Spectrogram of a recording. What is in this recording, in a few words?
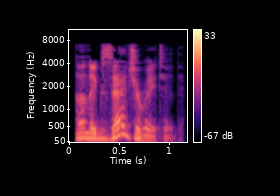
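"unexaggerated", British English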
